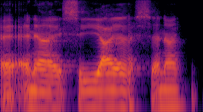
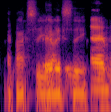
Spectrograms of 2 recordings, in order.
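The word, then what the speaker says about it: NICEIC: Well, through your awarding body, so your competent person scheme, so APHC, NAPIT, or NICIS, I always say it wrong. NICIC.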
